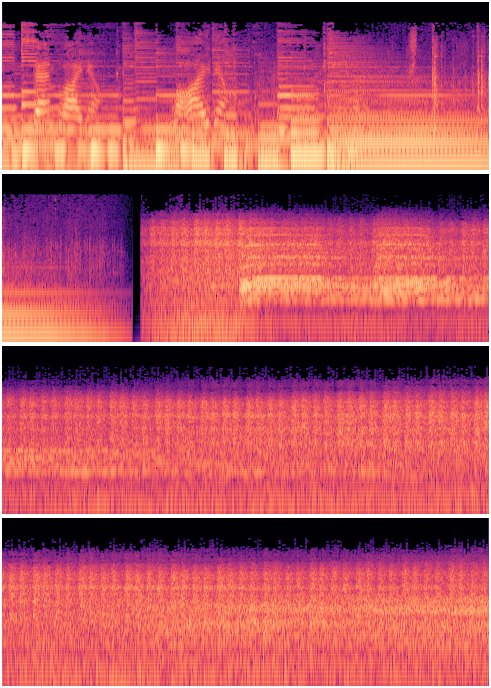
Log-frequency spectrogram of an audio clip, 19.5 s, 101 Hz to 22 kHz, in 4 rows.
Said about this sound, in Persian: این لوکوموتیو 473 از راهن دورانگو سیلورتون است. به خاطر رنگش به آن میگویند زنبور عسل و برای اولین بار در 1949 از آن استفاده شد.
